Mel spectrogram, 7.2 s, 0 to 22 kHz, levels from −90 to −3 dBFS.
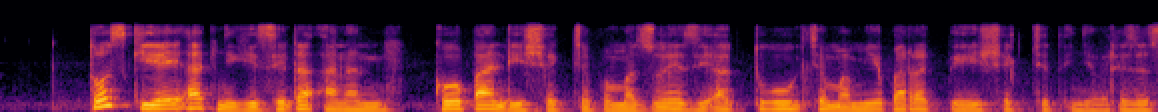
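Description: From 0.79 to 1.17 s there is a lost packet rebuilt from error correction. Packets went missing, and the decoder filled in from the lower-bitrate copies that the following packets carried. About 200 ms of speech in that stretch is rebuilt, which fits roughly ten separate packets. There is no gap or dropout. The repaired section sounds coarser and noisier than the surrounding speech, on top of the ordinary Opus coding texture of the call path, whose audio extends up to 8 kHz.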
